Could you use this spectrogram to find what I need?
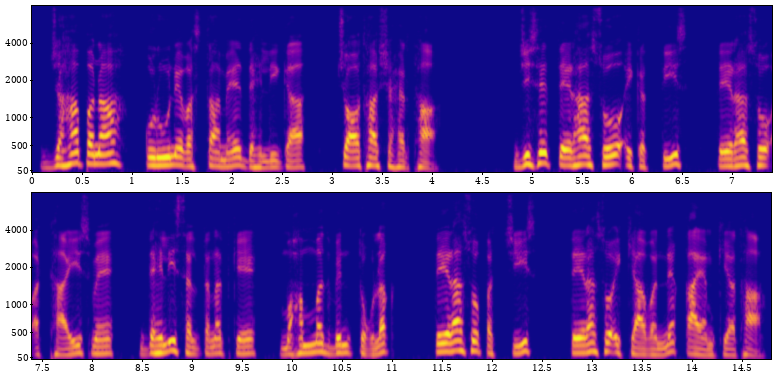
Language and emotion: Urdu, neutral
